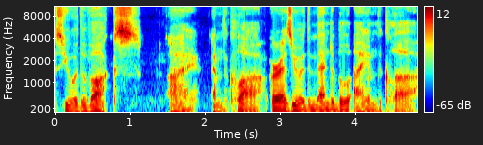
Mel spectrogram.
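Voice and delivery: very low put-on voice. Describing hooded, cloaked figures, voicing their lines in a very low voice. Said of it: "one of those very low sounding voices like this".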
